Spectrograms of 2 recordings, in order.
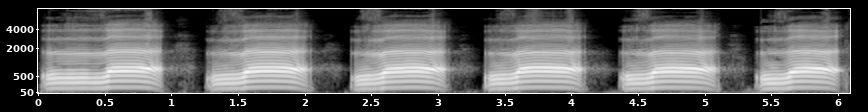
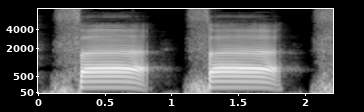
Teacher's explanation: kalau dalal dia sifatnya adalah jahr enggak mengalirkan nafas kalau ta dia sifatnya adalah hams dia mengalirkan nafas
